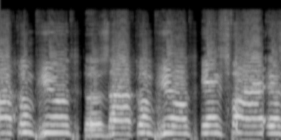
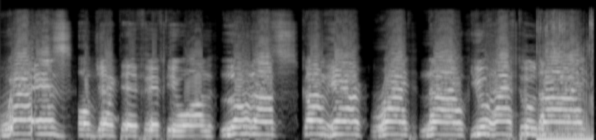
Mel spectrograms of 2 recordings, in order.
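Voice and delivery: robotic, machine-like voice; 3 semitones lower than usual. Gamer hunting down other players, robot voice. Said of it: "with the robot voice".

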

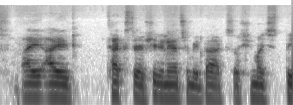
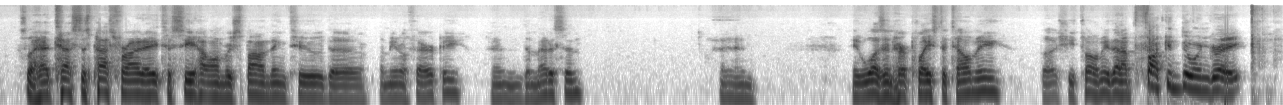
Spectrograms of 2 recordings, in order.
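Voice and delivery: weeping, tearful, crying with joy; 3 semitones higher, 4 dB louder than usual. Sharing good test results with an audience, crying tears of joy. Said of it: "I'm crying tears of joy".

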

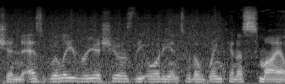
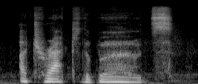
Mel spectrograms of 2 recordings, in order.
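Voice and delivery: dropping the voice, speaking lower. Reading a character's speech aloud, in a lowered voice. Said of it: "lowers his voice".

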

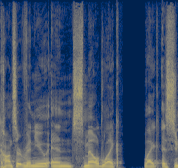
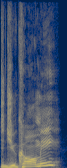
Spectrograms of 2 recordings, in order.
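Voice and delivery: mock stern dad tone, pitched up; 6 semitones higher than usual. Retelling how the sound guy came up to him and asked this, imitating a dad-like tone. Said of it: "Just like that. Like my fucking dad or something".

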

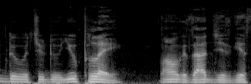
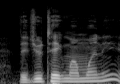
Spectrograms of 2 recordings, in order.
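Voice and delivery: mock joking tone, higher pitch; 3 semitones higher than usual. Retelling how she asked about her missing money, imitating her joking.

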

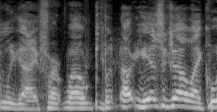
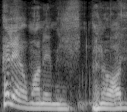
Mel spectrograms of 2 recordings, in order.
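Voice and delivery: put-on English accent, much lower; 4 semitones lower than usual. Asked by others to do a voice, introducing himself in an English accent. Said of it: "because I like English people".

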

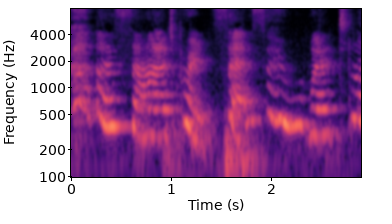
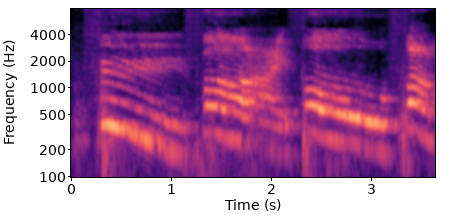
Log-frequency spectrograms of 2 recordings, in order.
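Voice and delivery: big, deep, booming, very slow giant voice; 7 semitones lower, 7 dB louder than usual. Telling listeners the story of a hungry giant, in a big booming giant voice. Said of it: "can you use a big giant's voice?".

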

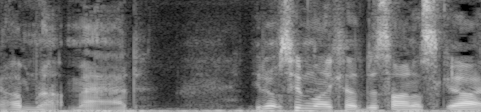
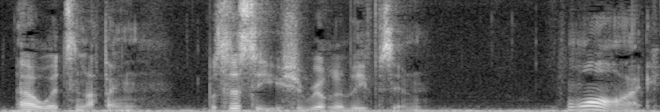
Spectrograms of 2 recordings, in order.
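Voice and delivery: ordinary delivery

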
